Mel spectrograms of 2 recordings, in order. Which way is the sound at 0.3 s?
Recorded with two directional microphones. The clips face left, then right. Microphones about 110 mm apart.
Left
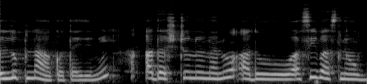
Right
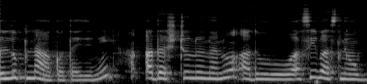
30° left (ahead or behind).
